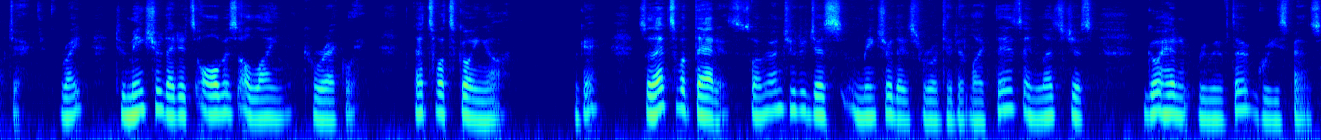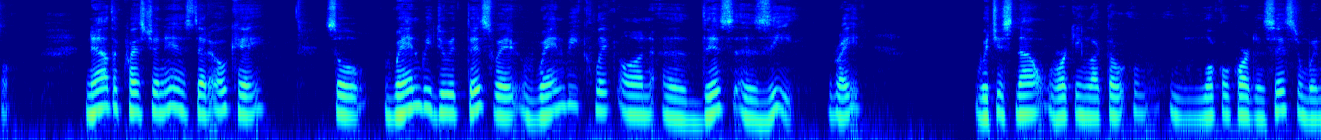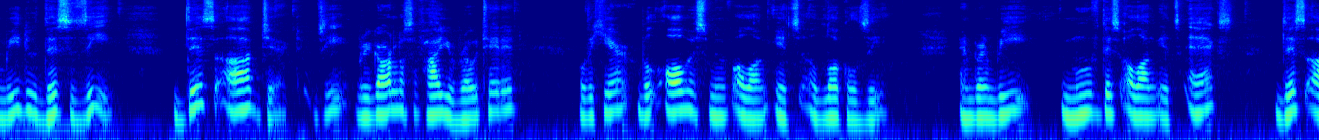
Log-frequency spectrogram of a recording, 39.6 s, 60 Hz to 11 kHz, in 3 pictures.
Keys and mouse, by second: 0.4 right click, 1.2 r, 9.4 click, 12.6 click, 14.6 shift+middle click, 19.7 click, 25.4 click, 29.2 right click, 30.5 r, 31.4 click, 32.3 right click, 33.0 click, 37.3 click.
